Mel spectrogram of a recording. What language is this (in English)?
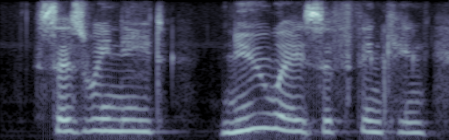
English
